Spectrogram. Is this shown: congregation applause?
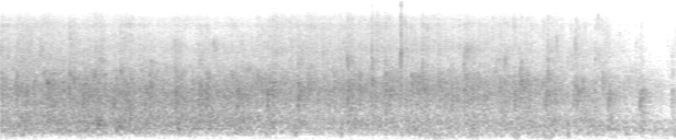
yes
